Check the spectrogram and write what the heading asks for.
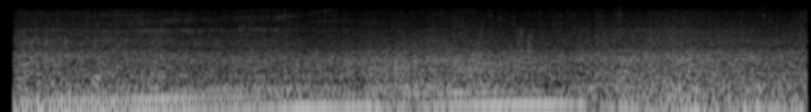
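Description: Street traffic: cars driving past on a slushy winter road, a steady hiss of tyres over a deep engine rumble that eases off about three seconds in.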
